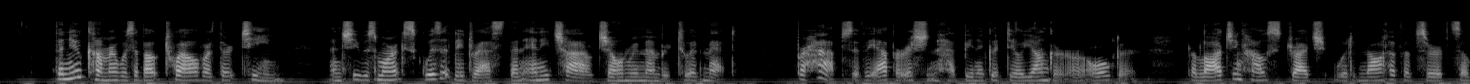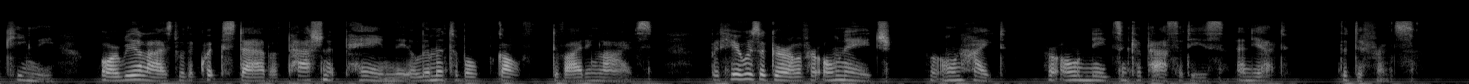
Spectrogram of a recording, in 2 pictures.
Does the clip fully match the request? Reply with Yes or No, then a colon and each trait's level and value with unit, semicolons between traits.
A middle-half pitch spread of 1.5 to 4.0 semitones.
Yes: average, 3.1 semitones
